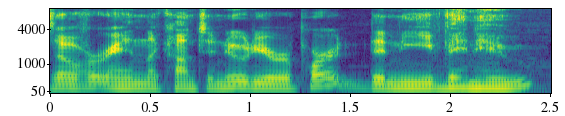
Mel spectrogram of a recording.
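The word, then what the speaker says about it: Denis Villeneuve: there's an entire phrase here that's missing director Den venu that is apparently how you pronounce his name or he pronounces his name or you're supposed to pronounce his name not Dennis Villano didn't evenu um believes Blade Runner 2049 could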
